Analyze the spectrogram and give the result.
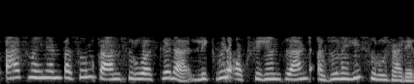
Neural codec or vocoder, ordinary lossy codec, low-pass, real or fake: vocoder, 22.05 kHz, 80 mel bands, HiFi-GAN; none; 3.6 kHz; fake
